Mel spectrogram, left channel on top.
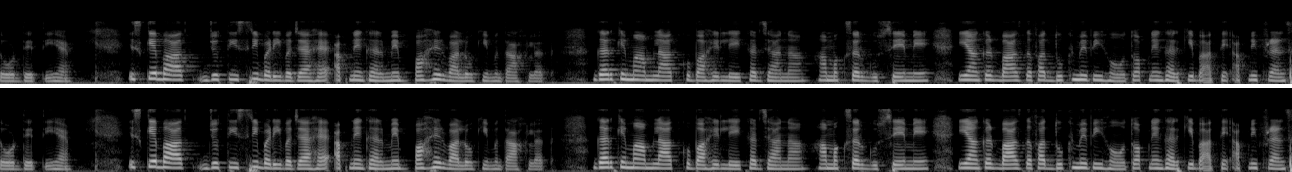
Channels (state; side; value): normal; both; correlation 0.88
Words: देती है। इसके बाद जो तीसरी बड़ी वजह है, अपने घर में बाहर वालों की मुदाखलत। घर के मामलात को बाहर लेकर जाना। हम अक्सर गुस्से में या अगर बाज़ दफ़ा दुख में भी हों तो अपने घर की बातें अपनी फ्रेंड्स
